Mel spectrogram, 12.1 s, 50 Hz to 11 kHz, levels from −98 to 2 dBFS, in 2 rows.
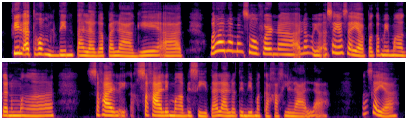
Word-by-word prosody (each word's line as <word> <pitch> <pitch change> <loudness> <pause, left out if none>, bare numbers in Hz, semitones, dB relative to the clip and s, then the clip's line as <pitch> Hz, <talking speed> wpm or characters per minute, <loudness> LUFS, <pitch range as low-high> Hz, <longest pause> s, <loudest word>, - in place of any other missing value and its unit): feel 345 -3 +7
at 300 +2 +6
home 280 -7 +2
din 245 +1 +2
talaga 210 -3 0
palagi. 215 +1 0
At 205 -2 -3 0.4
wala 480 +8 +6 0.2
naman 460 -1 -5
so 365 -6 0
far 305 -2 +1
na 285 -1 -3
alam 355 -1 -6
mo - - -6
yun? 225 -2 -2
Ang 290 - -5
saya, 370 -2 0
saya 245 - +1
pagka 225 +3 -5
may 245 - +1
mga 225 -2 +1
gano'ng 215 0 +2
mga 200 -1 -2 0.8
sakali 220 - +2 0.2
sakaling 220 -5 +3
mga 200 -2 +1
bisita 195 -2 -3
lalo't 200 -2 -1
hindi 200 -1 0
magkakakilala, 185 0 -5 0.5
ang 330 +4 -14
saya. 205 - -1
220 Hz, 160 wpm, -22 LUFS, 200-275 Hz, 0.8 s, feel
